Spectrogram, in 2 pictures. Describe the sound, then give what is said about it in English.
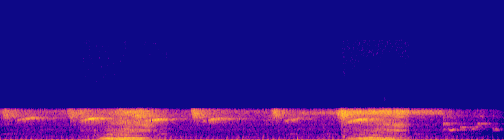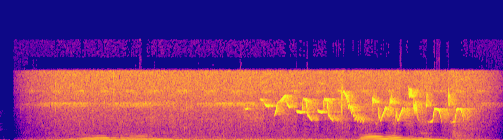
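Two separate tiger long roars (long calls), one after the other. The first is a pair of deep, muffled moans; the second is a louder, fuller drawn-out roar with birds chirping faintly in the background. “So both of the sounds that we just listened to are something called a long roar or a long call, and it's what tigers use to communicate long distance with each other.”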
